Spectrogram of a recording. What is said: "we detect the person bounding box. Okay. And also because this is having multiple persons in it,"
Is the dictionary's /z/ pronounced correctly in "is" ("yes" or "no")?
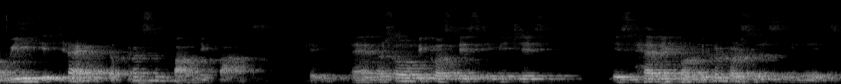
no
